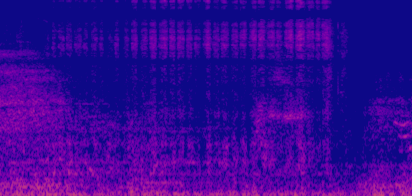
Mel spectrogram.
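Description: Faint scratching of a colored pencil shading on paper, barely above room tone.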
